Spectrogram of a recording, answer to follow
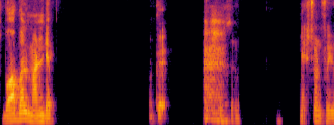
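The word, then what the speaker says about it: Bab al-Mandeb: you got the pronunciation slightly incorrect though. It's Bab al Mandeb.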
